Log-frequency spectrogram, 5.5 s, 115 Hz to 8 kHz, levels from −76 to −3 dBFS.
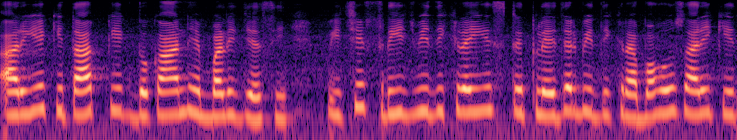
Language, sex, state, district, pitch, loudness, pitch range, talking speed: Hindi, female, Uttar Pradesh, Hamirpur, 255 Hz, -17 LUFS, 245-275 Hz, 260 wpm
